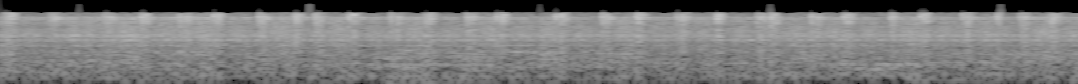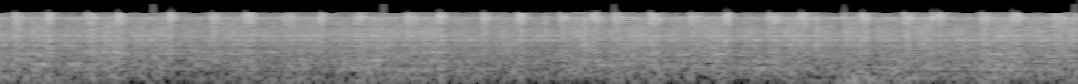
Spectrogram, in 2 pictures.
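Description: Hubbub of a large crowd packed into a reverberant church, a steady wash of many voices and movement, with a rapid, even clicking running through it.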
